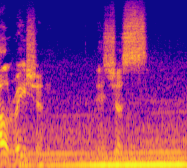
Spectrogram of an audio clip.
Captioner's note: revs engine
